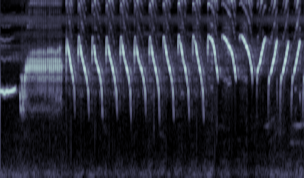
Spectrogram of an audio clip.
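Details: Domestic canary in long continuous song for training young birds: a brief steady whistle, a buzzy rattle, then a rapid run of sharply falling whistled notes, roughly seven each second.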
